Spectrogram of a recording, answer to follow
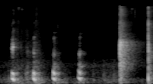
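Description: A woman laughing in short, quick pulses, about three a second, with a sharp snap near the end.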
